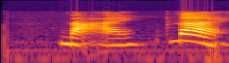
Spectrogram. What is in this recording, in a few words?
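"Nai", Chinese syllable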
